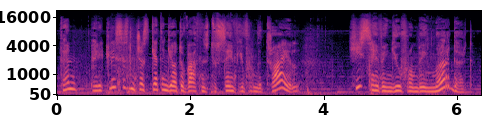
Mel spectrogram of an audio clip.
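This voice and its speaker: A woman's voice: medium pitch, very animated, normal speed, faint music behind, close to an everyday voice. An actress playing a bold, blunt female mercenary in a video game, speaking firmly and with command. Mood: resolute. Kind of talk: video game cutscene acting.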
